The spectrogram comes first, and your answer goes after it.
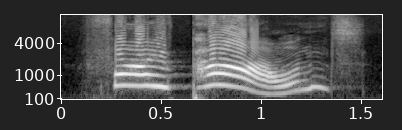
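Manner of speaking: high, loud indignant "Five pounds?"; snorting in disbelief. A narrator's reading. Daddy Pig shocked by the price, high snorting disbelief. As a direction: scoff at the price. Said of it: "snorts Daddy Pig".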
